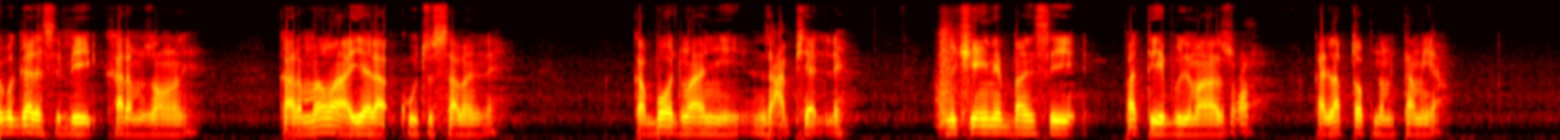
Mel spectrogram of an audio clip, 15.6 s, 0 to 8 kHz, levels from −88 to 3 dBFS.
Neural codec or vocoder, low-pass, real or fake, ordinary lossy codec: none; 7.2 kHz; real; AAC, 48 kbps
